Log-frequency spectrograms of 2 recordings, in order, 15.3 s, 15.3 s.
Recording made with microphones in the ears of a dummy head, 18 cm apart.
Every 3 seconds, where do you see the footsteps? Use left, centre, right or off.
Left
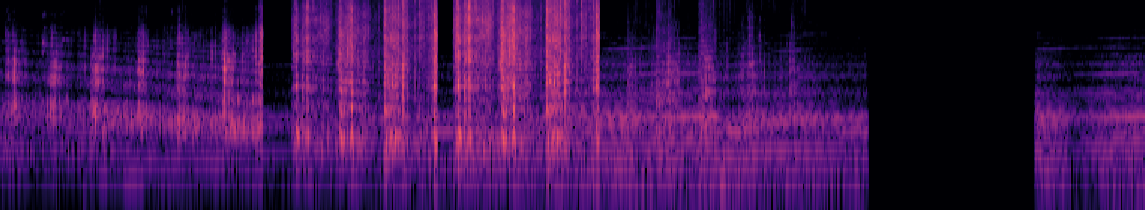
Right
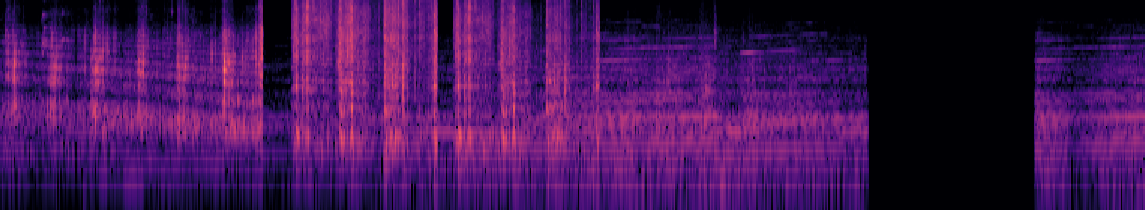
right, right, left, left, off.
